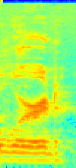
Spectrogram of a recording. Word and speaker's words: word: you think about the word were when you're looking at o r words uh for example words like word you can think of that as being were plus a D sound or work you can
